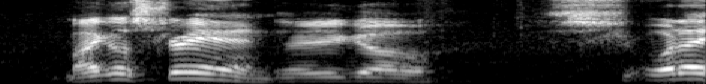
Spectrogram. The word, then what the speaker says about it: Strahan: Michael Strahan. There you go. What did I say yesterday? Strong or something?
